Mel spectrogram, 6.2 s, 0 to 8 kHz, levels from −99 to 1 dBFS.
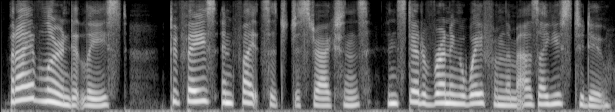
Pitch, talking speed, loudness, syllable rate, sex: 230 Hz, 225 wpm, -18 LUFS, 5.3 syllables/s, female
